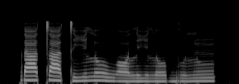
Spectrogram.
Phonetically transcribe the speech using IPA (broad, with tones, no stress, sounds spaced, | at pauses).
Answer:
ɾ a˦ t a˦˨ t i˨˦ l o˦˨ w ɔ˨ l i˨ l o˨˦ b u˧ l ũ˦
